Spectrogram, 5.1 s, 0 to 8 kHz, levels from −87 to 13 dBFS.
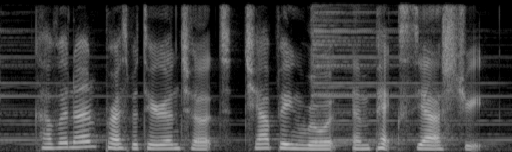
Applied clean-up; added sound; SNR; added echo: none; Crash cymbal; 20 dB; none.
